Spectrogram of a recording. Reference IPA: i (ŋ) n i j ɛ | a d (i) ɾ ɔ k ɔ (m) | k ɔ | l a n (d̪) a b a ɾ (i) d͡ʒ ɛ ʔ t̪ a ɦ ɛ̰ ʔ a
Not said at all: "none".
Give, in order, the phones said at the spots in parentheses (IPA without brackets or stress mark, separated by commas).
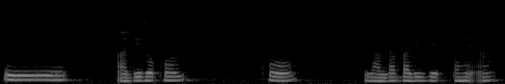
ɲ, i, m, d̪, i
